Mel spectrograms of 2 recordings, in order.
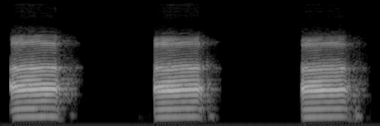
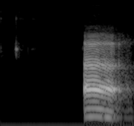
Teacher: hamzah keluar di tenggorokan paling bawah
